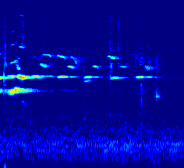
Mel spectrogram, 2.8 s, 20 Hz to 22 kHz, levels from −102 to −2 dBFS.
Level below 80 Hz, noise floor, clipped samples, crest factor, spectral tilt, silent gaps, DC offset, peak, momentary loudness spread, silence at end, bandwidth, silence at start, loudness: under -90 dBFS; -74 dBFS; under 0.1%; 22 dB; 6 dB/octave; none; under 0.1%; -16 dBFS; 26 LU; 0.6 s; 15.5 kHz; 0 s; -26 LUFS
